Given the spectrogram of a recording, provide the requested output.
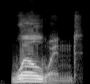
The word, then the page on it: whirlwind: British English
